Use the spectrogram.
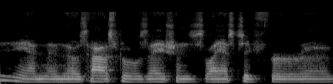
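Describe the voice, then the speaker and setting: The man's voice is medium in pitch and monotone, flat in intonation. He speaks at a fairly slow pace against a quiet background. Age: 70s. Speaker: patient with lung disease, retired lawyer. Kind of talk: personal testimony. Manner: halting, many fillers.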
